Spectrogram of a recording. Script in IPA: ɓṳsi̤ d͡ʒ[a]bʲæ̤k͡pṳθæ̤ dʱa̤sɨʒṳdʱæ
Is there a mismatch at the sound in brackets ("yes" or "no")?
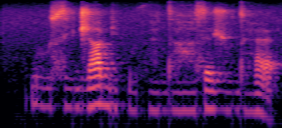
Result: no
